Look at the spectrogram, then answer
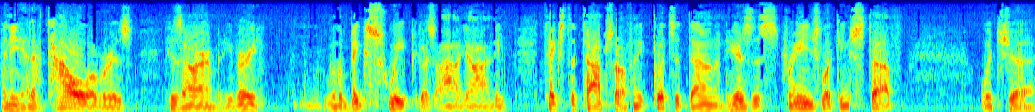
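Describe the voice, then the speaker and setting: At a fairly quick pace, a man with an ordinary speaking voice talks in a fairly low pitch with ordinary pitch variation. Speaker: radio storyteller. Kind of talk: radio monologue. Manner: rambling, conversational.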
